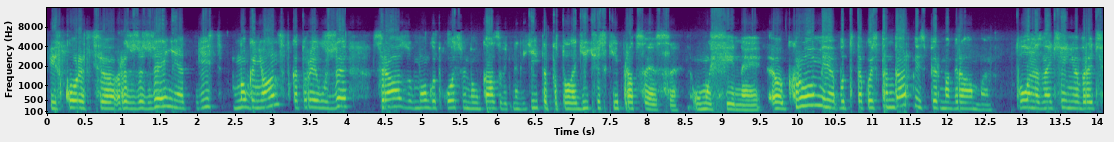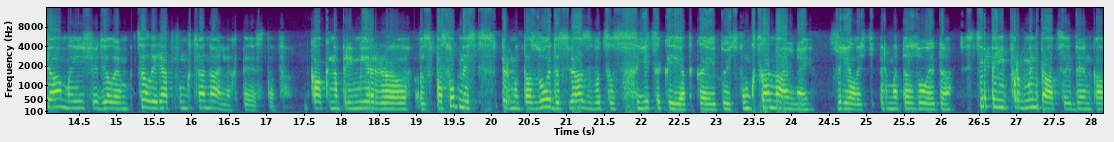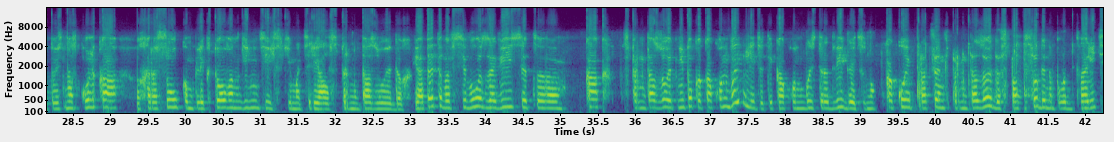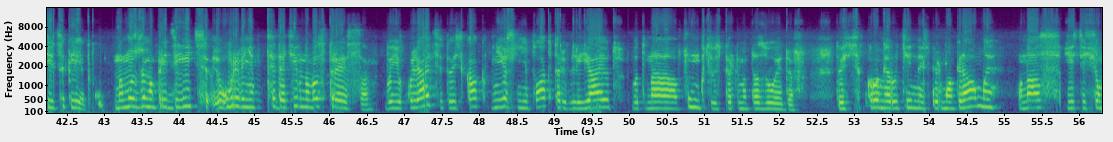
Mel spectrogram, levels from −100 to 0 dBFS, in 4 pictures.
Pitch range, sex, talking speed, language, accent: 215-255 Hz, female, 115 wpm, Russian, native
